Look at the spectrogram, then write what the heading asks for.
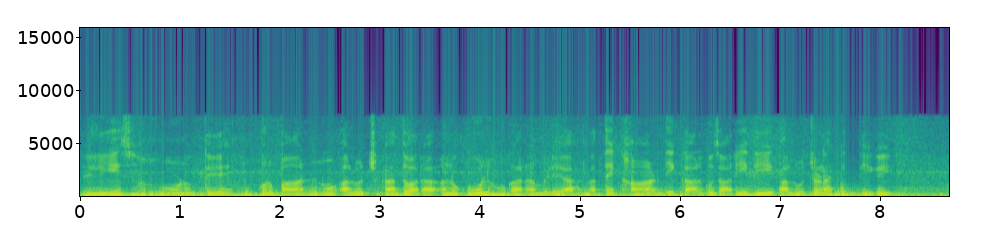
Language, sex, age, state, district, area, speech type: Punjabi, male, 18-30, Punjab, Bathinda, urban, read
